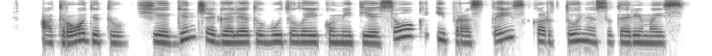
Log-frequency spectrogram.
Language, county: Lithuanian, Vilnius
